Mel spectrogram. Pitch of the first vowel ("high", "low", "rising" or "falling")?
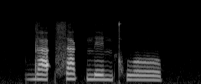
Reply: low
